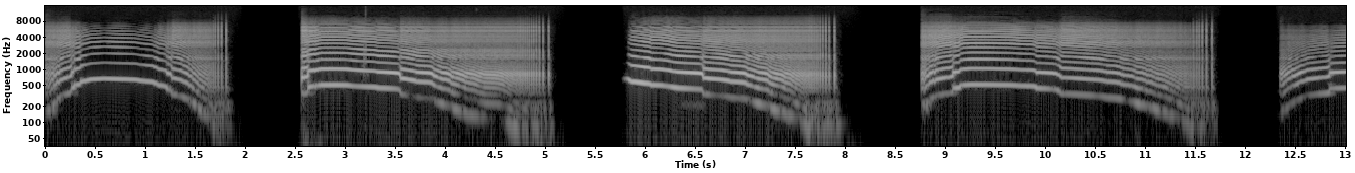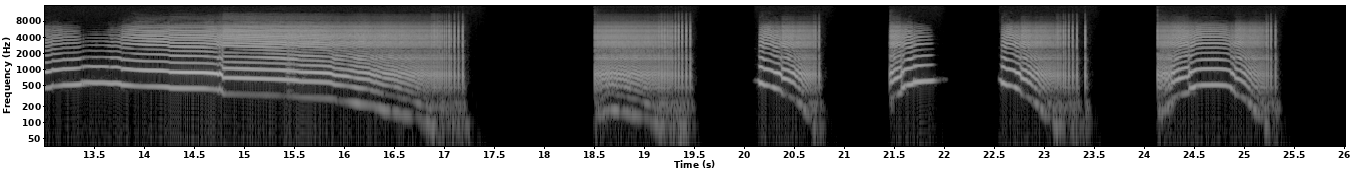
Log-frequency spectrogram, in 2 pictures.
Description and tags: French Plastic Window Creaks (x5 Long // x5 Short).
Gear: AKG C411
